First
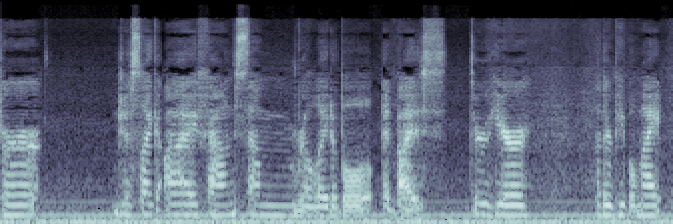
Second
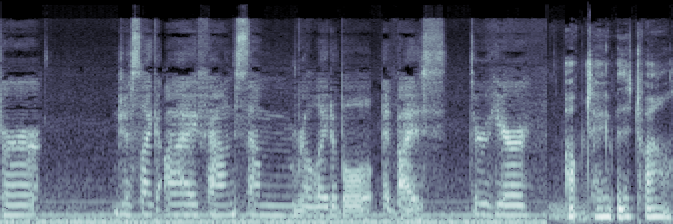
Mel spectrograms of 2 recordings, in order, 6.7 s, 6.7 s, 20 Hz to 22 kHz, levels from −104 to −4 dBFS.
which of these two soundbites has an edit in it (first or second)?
second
